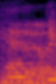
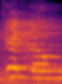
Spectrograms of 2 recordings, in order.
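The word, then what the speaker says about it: DeCandido: On some occasions like this, I have to say one very important thing, which is that it's pronounced DiCandido. DiCandido!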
